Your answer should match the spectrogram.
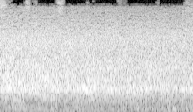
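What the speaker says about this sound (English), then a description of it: "This crowd alive again." Football stadium crowd roars steadily after a fourth-quarter two-point conversion ties the game, a dense, sustained wash of distant cheering throughout.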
